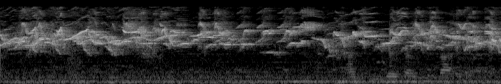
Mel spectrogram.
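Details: Indonesian caged Oriental magpie-robin with a ring, failed moult for two and a half years, performing at full power: a rapid, varied stream of sharp whistles, rolling trills and mimicked chirps, steady and loud throughout.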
